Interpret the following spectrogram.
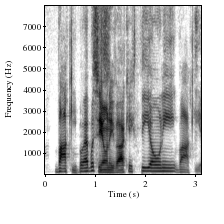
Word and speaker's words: Sione Vaki: Sione Vaki. Sione Vaki?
